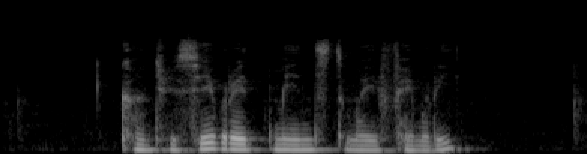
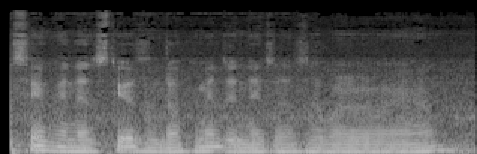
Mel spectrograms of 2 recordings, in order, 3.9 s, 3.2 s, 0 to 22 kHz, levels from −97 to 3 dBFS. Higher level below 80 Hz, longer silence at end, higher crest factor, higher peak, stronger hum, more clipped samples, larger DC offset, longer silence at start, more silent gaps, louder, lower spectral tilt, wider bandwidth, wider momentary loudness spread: second, -82 dBFS vs -46 dBFS; first, 0.85 s vs 0 s; about the same, 20 dB vs 18 dB; second, -24 dBFS vs -8 dBFS; neither; neither; neither; first, 0.8 s vs 0.1 s; neither; second, -42 LUFS vs -27 LUFS; about the same, -7.5 dB/octave vs -6.5 dB/octave; second, 7.6 kHz vs 16 kHz; first, 10 LU vs 3 LU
